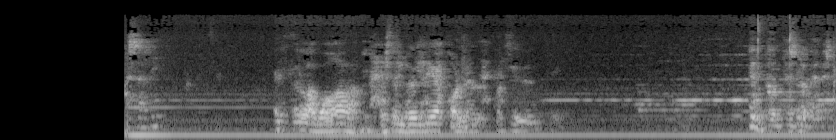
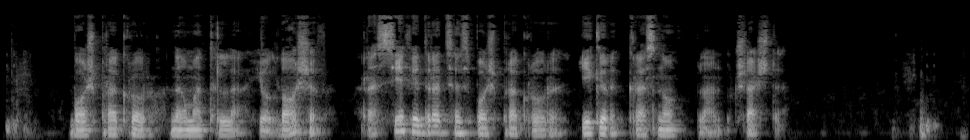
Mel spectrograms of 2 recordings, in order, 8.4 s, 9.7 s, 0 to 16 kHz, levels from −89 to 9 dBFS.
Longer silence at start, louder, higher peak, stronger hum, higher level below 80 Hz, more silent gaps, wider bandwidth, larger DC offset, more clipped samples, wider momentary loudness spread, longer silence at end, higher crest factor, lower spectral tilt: first, 1.25 s vs 0.05 s; first, -19 LUFS vs -27 LUFS; first, -2 dBFS vs -8 dBFS; neither; first, -38 dBFS vs -50 dBFS; neither; about the same, 11.5 kHz vs 11.5 kHz; neither; neither; first, 20 LU vs 12 LU; second, 0 s vs 0.3 s; about the same, 18 dB vs 20 dB; about the same, -5 dB/octave vs -5 dB/octave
